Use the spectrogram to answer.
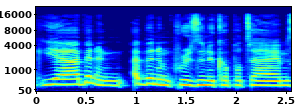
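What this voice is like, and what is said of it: Bad put-on French accent. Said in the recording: “that's my bad French accent.”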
